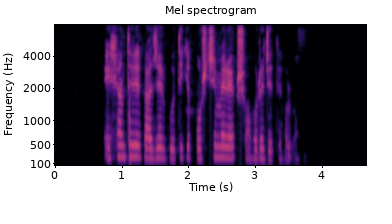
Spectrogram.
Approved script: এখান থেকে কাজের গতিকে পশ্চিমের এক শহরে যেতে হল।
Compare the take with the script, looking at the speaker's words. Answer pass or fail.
pass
